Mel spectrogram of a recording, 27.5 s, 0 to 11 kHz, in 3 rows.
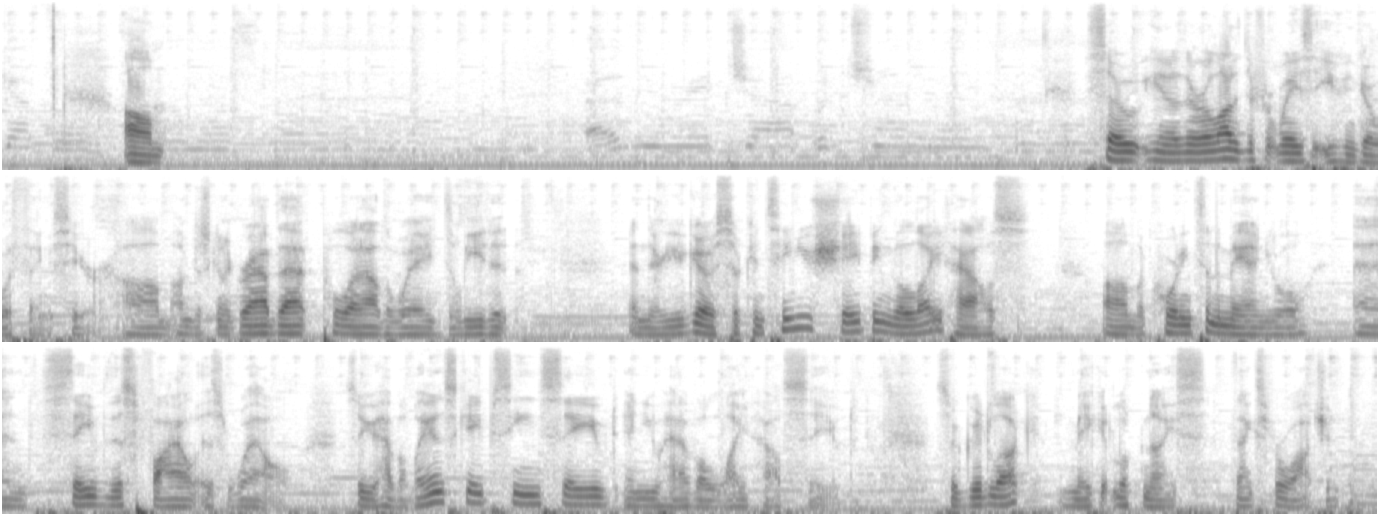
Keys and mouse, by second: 1.8 alt+z, 3.9-6.6 drag, 10.3 g, 12.0 Delete, 13.3 middle click, 15.2-20.2 middle drag.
